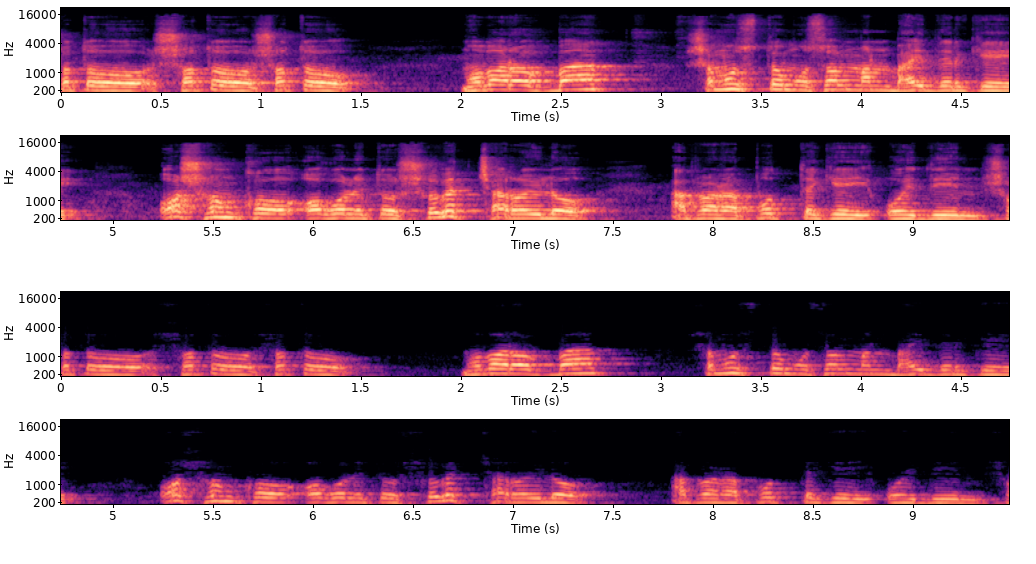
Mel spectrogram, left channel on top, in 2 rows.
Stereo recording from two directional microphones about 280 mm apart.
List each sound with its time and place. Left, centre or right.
0.0 s a man's voice: left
